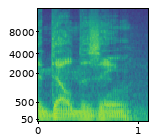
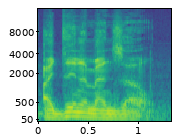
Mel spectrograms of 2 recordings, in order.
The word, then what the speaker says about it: Idina Menzel: Idina Menzel, not Adele Dazeem.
